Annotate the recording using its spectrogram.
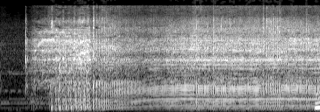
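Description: Handheld electric angle grinder starting up and being pressed against a tractor engine's pulley to crank it over. Its pitch falls over the first couple of seconds as it takes the load, then it runs at a steady pitch.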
